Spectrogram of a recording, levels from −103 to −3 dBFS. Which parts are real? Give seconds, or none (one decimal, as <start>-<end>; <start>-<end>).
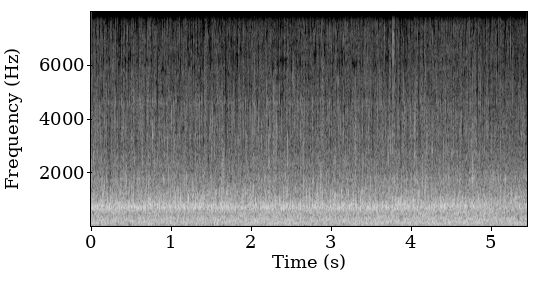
0.0-5.5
